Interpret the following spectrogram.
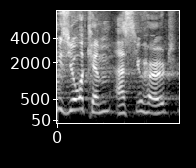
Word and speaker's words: Joakim: My name is Joakim, as you heard. If you have a hard time pronouncing that, you can just say, "You're welcome." And that will bring it close enough.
